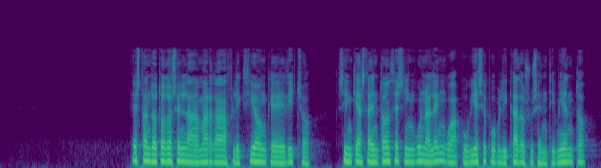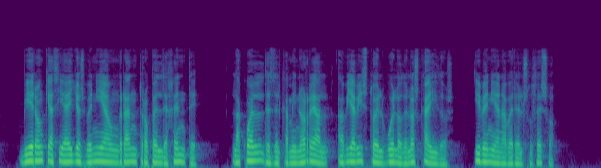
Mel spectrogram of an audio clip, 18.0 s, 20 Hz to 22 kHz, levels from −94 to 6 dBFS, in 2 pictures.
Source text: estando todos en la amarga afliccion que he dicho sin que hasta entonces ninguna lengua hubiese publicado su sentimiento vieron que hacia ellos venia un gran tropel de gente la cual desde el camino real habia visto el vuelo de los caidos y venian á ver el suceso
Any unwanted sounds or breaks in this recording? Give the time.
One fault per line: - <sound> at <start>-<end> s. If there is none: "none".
none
